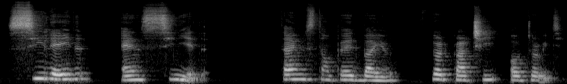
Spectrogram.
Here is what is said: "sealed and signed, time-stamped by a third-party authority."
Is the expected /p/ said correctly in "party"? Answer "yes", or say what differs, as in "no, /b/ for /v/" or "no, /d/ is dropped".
yes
